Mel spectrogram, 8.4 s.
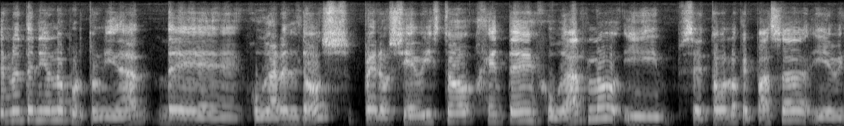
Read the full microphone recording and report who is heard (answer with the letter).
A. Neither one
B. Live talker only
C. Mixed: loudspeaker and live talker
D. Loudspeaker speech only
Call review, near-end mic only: D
